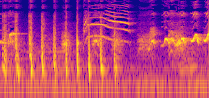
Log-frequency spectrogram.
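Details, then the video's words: Laughingthrush with a fast series of sharp clicking notes, about four per second, leading into harmonic gliding whistles and a jumbled, warbling close. "khướu bổi hót"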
